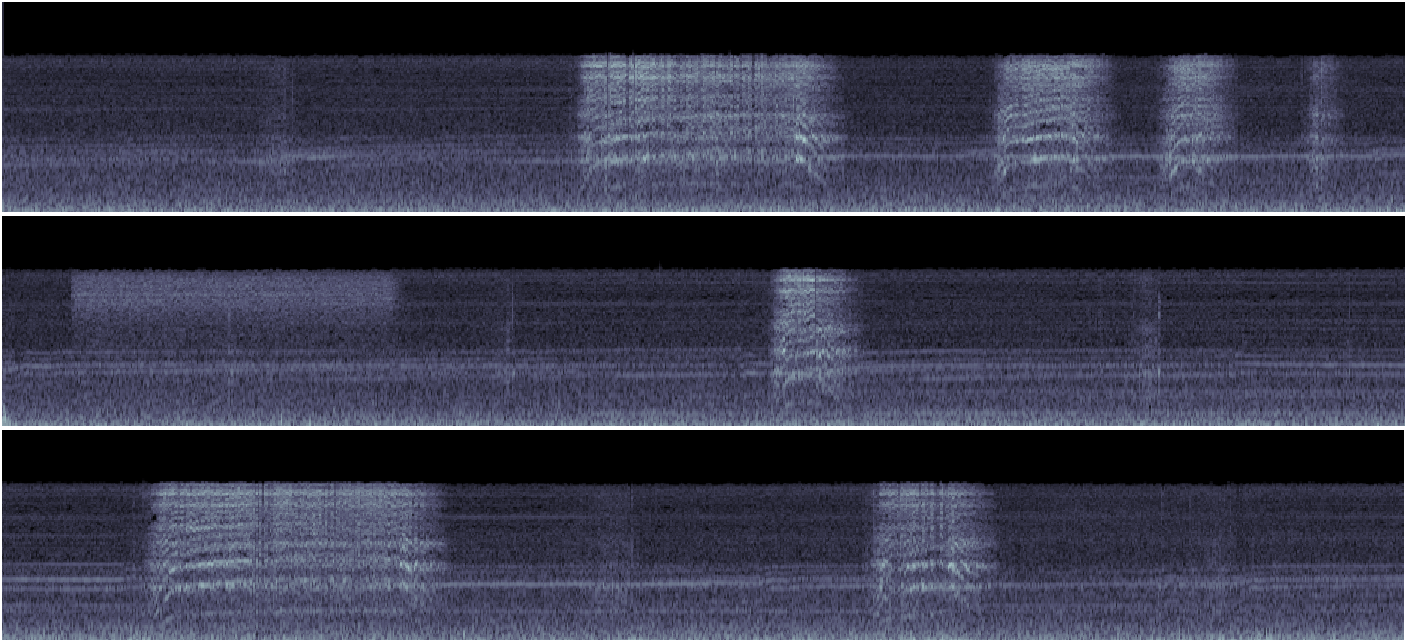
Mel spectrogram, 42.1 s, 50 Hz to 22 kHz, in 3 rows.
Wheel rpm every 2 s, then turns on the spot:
0, 0, 30, 140, 10, 40, 0, 0, 0, 0, 10, 10, 0, 0, 40, 140, 10, 0, 50, 0, 0.
none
